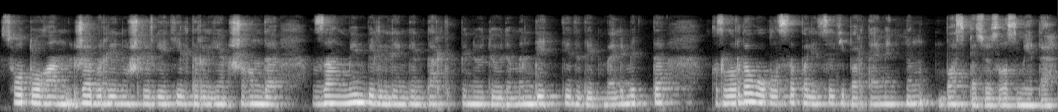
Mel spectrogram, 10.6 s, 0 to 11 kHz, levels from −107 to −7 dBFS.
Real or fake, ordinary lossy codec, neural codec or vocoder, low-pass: real; none; none; 7.2 kHz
